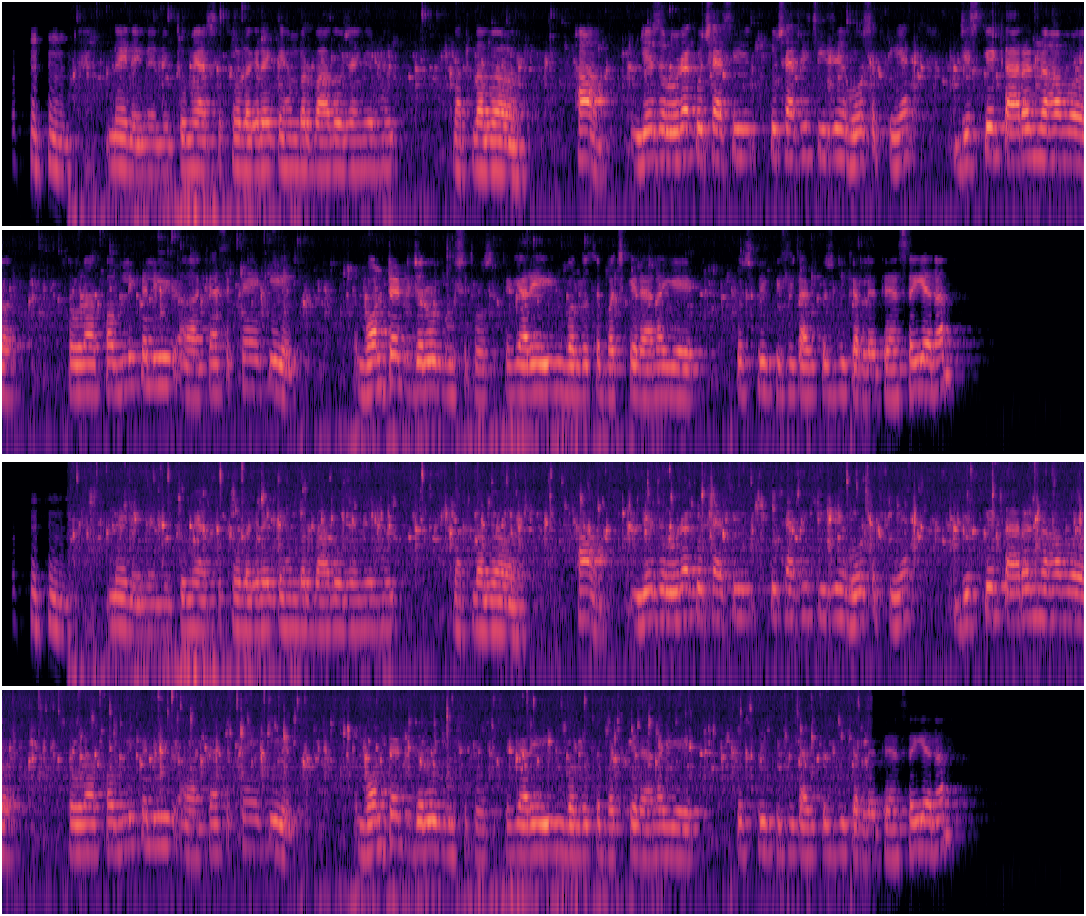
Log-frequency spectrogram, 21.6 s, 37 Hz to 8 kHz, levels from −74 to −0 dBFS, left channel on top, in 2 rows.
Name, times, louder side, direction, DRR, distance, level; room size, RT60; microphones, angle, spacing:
voice 1, 0.3-4.0 4.5-5.3 5.7-9.2 9.5-11.0 11.5-13.8 14.3-17.9 18.2-20.3, left 3 dB, 65° left, 1.1 m, -30 dB
sound 1, 0.6-19.5, right 6 dB, 70° right, 2.1 m, -37 dB
27.0 x 26.0 x 8.2 m
head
